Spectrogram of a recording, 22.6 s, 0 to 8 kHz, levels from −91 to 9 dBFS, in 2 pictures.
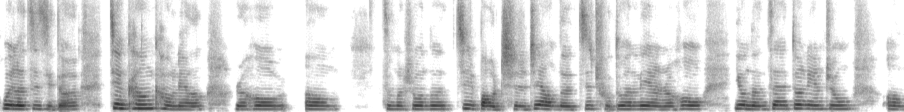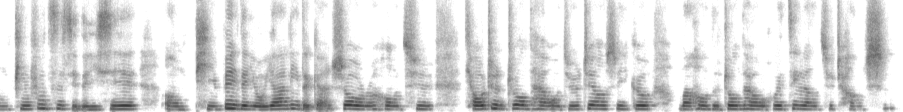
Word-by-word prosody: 为 270 -1 +8
了 250 -1 +10
自 255 +1 -4
己 245 -1 -4
的 235 +2 0 0.4
健 295 -3 +6
康 290 0 +5
考 270 -5 0
量， 225 0 -2 0.4
然 235 -1 0
后， 240 0 +2 0.3
嗯， 240 -1 -1 0.5
怎 250 -2 -3
么 240 0 -3
说 240 +1 +2
呢？ 245 0 0
既 270 +2 0
保 235 -3 +5
持 225 +1 -3
这 275 +5 0
样 245 -3 +5
的 225 -1 +1
基 250 +4 -6
础 255 - -6
锻 245 0 +3
炼， 235 -2 +4
然 225 0 -2
后 245 +1 +1 0.4
又 270 -1 +4
能 240 -1 +2
在 260 +1 +3
锻 275 0 +3
炼 255 -1 0
中， 255 0 -2 0.5
嗯， 225 -1 -5
平 245 -2 -3
复 290 +3 -4
自 275 -1 -6
己 255 0 -8
的 - - -4
一 215 - -4
些， 245 +2 +2 0.3
嗯， 220 -2 -8
疲 230 -2 -6
惫 275 +4 +2
的、 250 - +5
有 225 -2 +1
压 245 +1 +3
力 265 +1 -5
的 - - -2
感 - - -7
受， 265 -3 +3
然 235 +1 -4
后 235 -1 -5
去 235 +1 -7 0.4
调 245 -1 +4
整 255 -1 -1
状 265 +1 +1
态。 245 -1 -6
我 235 -1 -5
觉 235 +2 -8
得 240 - -5
这 245 +3 -4
样 255 -1 0
是 250 0 -8
一 235 - -9
个 250 0 +2 0.3
蛮 235 -1 -2
好 245 0 -3
的 240 0 -4
状 245 +2 +1
态， 255 -1 -4
我 235 -1 -2
会 245 +1 -1
尽 255 +1 -7
量 235 -1 -4
去 240 +2 -13
尝 230 -1 -15
试。 280 +6 -7
245 Hz, 210 characters per minute, -23 LUFS, 235-255 Hz, 0.5 s, 了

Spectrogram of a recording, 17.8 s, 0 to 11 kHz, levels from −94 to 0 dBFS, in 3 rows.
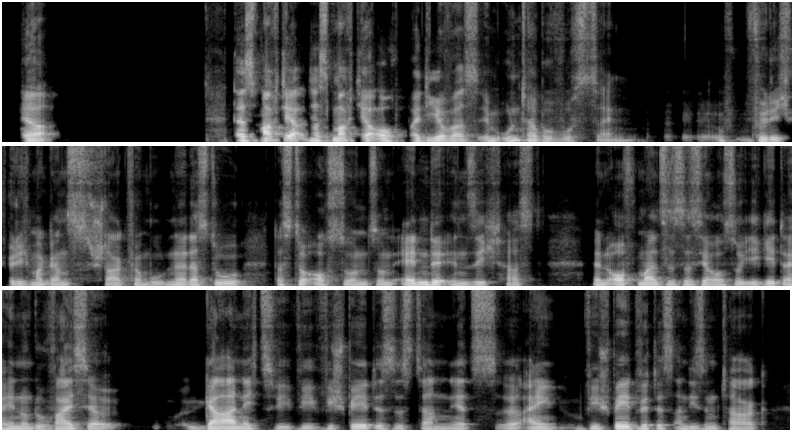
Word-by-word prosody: Ja. 130 -2 +5 1.3
Das 155 0 +4
macht 165 +1 +6
ja 160 -2 +8
das 145 -1 +1
macht 160 +1 +4
ja 145 - +5
auch 140 0 +3
bei 140 - +1
dir 145 +5 +3
was 125 -2 0
im 130 -1 -3
Unterbewusstsein, 140 - -4 0.3
äh, - - -22 0.2
w - - -9 0.2
würde 130 -1 +2
ich 125 - -4
würde 125 -1 -2
ich 120 - -7
mal 125 -1 -2
ganz 120 -1 -5
stark - - -5
vermuten, 120 -1 -6
ne? 135 +1 0
Dass 130 0 -1
du 130 -2 -1 0.2
dass 125 0 -6
du 130 - +1
auch 130 - -2
so 130 - -5
'n 115 -1 -4
so 120 - -6
'n 120 - -4
Ende 145 +2 +5
in 135 -4 -3
Sicht 115 0 -6
hast, 115 0 -9 0.4
denn 125 -1 0
oftmals 125 +1 +2
ist 130 +1 -5
das 130 0 -3
ja 135 - 0
auch 125 0 -2
so, 130 0 -5
ihr 125 -2 -3
geht 130 +1 -2
dahin 130 +1 +1
und 125 - -2
du 115 -2 -4
weißt 125 0 +1
ja, 125 - +1
äh, - - -9 0.6
gar 130 +1 +7
nichts. 130 -1 -3
Wie 125 -1 -7
wie 125 0 -8
wie 130 - -5
spät 140 +1 +1
ist 125 - -4
es 125 0 -8
dann 125 -2 -6
jetzt, 120 0 -6
äh, 125 - -3
eig 125 -2 -1
wie 130 0 -4
spät 155 +3 +5
wird 140 0 -1
es 140 - -5
an 130 - -5
diesem 130 -1 -6
Tag. 125 -1 -5
130 Hz, 240 wpm, -22 LUFS, 125-135 Hz, 1.3 s, ja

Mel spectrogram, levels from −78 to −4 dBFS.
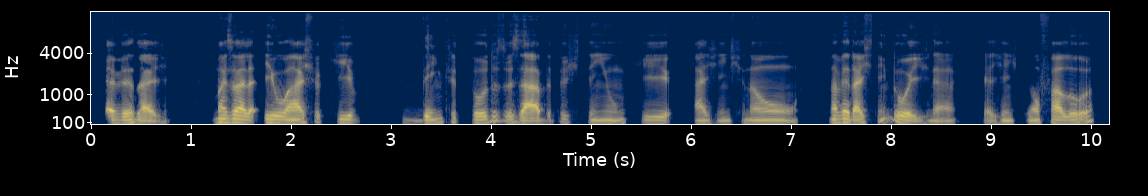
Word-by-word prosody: É - - +5
verdade. 95 -6 +2 0.4
Mas 115 0 +2
olha, 110 -4 +7
eu 110 -2 +4
acho 105 +4 +3
que 110 -1 -3 0.5
dentre 105 +7 -4
todos 105 0 -1
os - - -4
hábitos - - +2
tem 95 0 -5
um 95 +2 -3
que 100 -2 -5 0.2
a 90 -1 -2
gente 90 +1 -11
não 95 -2 -1 0.3
na 110 - +1
verdade 110 -2 +3
tem 200 +8 -8
2, 90 - +2
né? 85 0 -6 0.3
Que - - -10
a - - -5
gente 85 0 -6
não 90 +2 -1
falou, 100 - +1
100 Hz, 160 wpm, -24 LUFS, 90-110 Hz, 0.5 s, olha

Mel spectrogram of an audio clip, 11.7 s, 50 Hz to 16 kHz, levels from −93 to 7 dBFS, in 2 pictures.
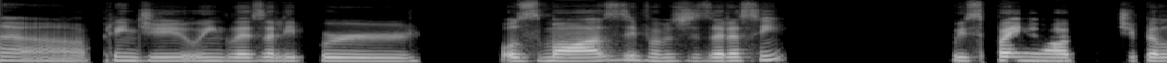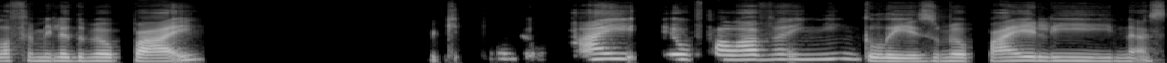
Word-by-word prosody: ah, 105 -2 -5
aprendi 205 - -4
o - - -3
inglês 200 -1 -1
ali 200 0 -2
por 190 -2 -1 0.4
osmose, 195 +4 +3
vamos 195 -3 -6
dizer 195 +1 +1
assim. 230 +7 -2 0.8
O - - -2
espanhol, 205 -1 +3 0.2
di 205 - -8
pela 200 -1 +2
família 200 0 -2
do 200 - -4
meu 195 0 +1
pai. 190 +8 +4 1.1
Porque - - -13
com 310 0 -11
o - - -13
meu - - -15
pai 315 -4 +3 0.2
eu 285 0 +3
falava 270 +1 +3
em 285 +1 -3
inglês. 190 - -1
O - - -6
meu 195 0 +1
pai, 205 +3 +3
ele 205 -2 -3
nas 180 -1 -7
200 Hz, 165 wpm, -23 LUFS, 195-220 Hz, 1.1 s, pai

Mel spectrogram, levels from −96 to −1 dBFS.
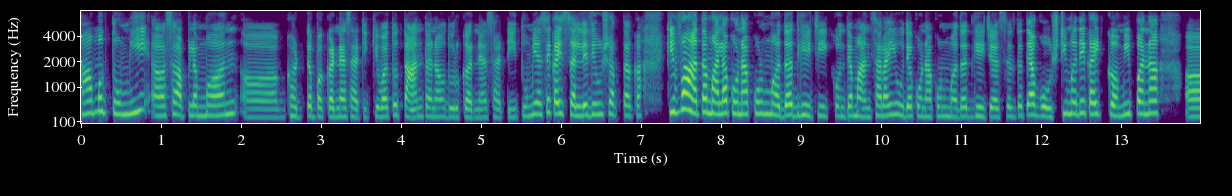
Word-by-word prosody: हां, 310 +2 +1
मग 365 0 +1
तुम्ही 300 +3 -1 0.2
असं 255 +4 -1
आपलं 265 0 0
मन 265 +2 -1
अ, 215 0 -7 0.2
घट्ट 240 +1 -4
पकडण्यासाठी 230 -1 -1
किंवा 235 -1 -1
तो 270 - -3
ताण-तणाव 230 +1 +1
दूर 225 0 -6
करण्यासाठी, 215 0 -5
तुम्ही 250 +4 -3
असे 295 +4 -1
काही 305 -1 +5
सल्ले 265 -1 +3
देऊ 285 0 -3
शकता 275 -3 -2
का? 255 - -2 0.4
किंवा 355 +5 +8
आता 350 +2 +6
मला 310 +1 +6
कोणाकडून 300 0 0
मदत 265 -1 +1
घ्यायची, 255 -2 -4
कोणत्या 250 0 -4
माणसालाही 250 +3 0
उद्या 250 -1 0
कोणाकडून 240 0 -6
मदत 230 0 -4
घ्यायची 240 -1 -2
असेल, 230 +1 -6
तर 255 - -4
त्या 275 0 +7
गोष्टीमध्ये 300 +7 -1
काही 295 0 +4
कमीपणा 300 +4 +2 0.4
अ, - - -2
255 Hz, 170 wpm, -23 LUFS, 230-295 Hz, 0.4 s, किंवा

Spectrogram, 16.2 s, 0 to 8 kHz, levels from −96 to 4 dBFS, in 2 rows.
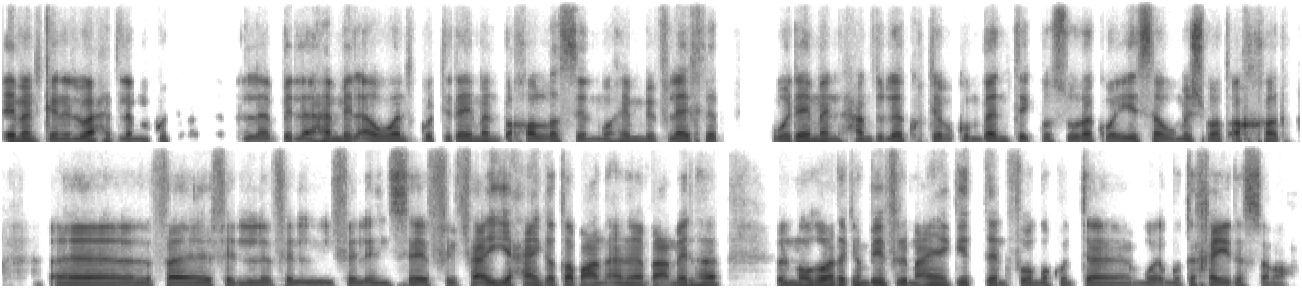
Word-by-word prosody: دايمًا 150 -1 +6
كان 130 -2 -1
الواحد 140 +3 +3
لمّا 115 -1 -2
كنت - - -7 0.4
بابدأ 120 0 -2
بال - - -17
بالأهم 120 +7 +1
الأول 160 +6 +2
كنت 120 -1 -5
دايمًا 150 +3 +1
باخلص 135 -1 0
المهم 115 +4 -4
في - - -15
الآخر 150 +3 +2 0.3
ودايمًا 145 +6 +2
الحمد 135 +1 -3
لله 140 +3 +2
كنت 120 - -8
باكون 120 +4 -5
بانتِج 130 0 +2
بصورة 125 +2 0
كويسة 120 +4 +1
ومش 125 +2 0
باتأخر، - - 0 0.4
آآ 105 0 +2
ف 110 - -2
في 110 0 +2
ال 105 -2 -3
في - - -5
ال 110 +1 -5
في 115 - -4
الإنسا 115 +1 0
ف - - -12
في 115 - +1
أي 135 -2 +4
حاجة 135 -2 +1
طبعًا 120 -1 +4
أنا 115 0 0
باعملها، 125 +7 +1 0.4
الموضوع 130 +4 +3
ده 145 - +1
كان 140 -2 -3
بيفرق 135 -1 +1
معايا 130 +4 +2
جدًا 125 -5 -1
فوق 125 +4 -3
ما 115 - -3
كنت 115 0 -5 0.3
م - - -13 0.2
متخيّل 115 -2 +1
الصراحة. 105 - -4
125 Hz, 190 wpm, -25 LUFS, 115-135 Hz, 0.4 s, دايمًا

